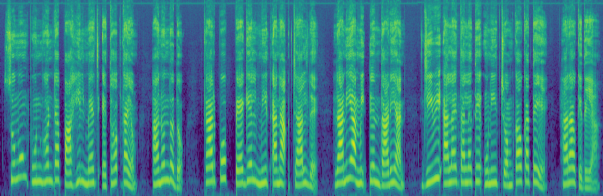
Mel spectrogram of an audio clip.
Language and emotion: Santali, neutral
